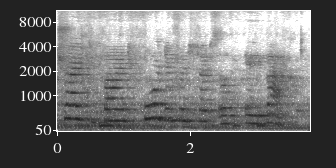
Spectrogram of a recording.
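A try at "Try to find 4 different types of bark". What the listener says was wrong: No. Did you see A here? Read again.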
